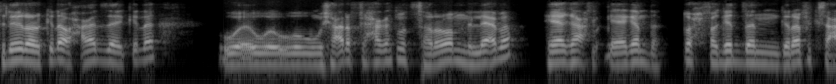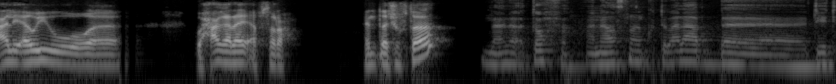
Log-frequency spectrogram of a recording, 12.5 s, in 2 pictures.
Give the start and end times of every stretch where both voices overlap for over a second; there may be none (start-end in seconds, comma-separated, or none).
none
